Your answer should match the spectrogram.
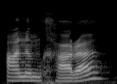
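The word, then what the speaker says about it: anam cara: So it's Anamchara, but it is spelled Anamcara. So basically the reverse.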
